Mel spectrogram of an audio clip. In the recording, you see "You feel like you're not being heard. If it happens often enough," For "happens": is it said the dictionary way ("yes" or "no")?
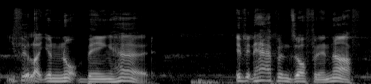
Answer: yes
